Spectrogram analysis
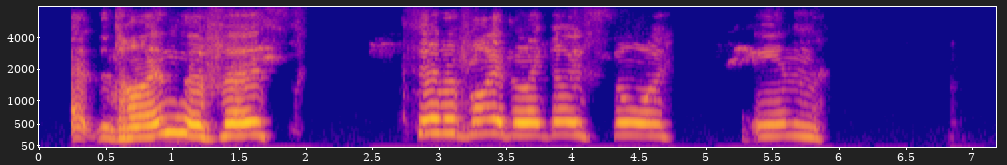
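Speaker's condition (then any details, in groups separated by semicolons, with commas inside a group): Cerebral palsy; uses wheelchair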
